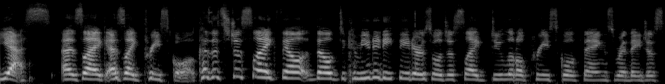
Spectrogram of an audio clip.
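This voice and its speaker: A woman's high-pitched, upbeat voice with lively intonation at a fairly quick pace. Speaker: voice actress. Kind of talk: interview answer. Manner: upbeat, chatty.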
